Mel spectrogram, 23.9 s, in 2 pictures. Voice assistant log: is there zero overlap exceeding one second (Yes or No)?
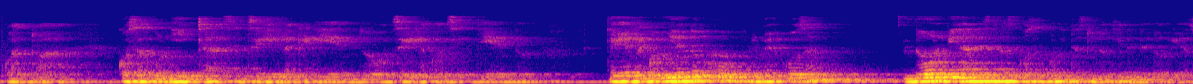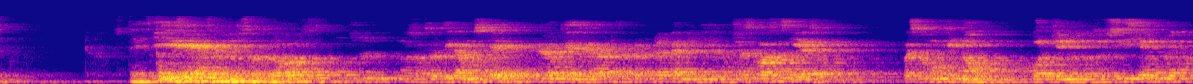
No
